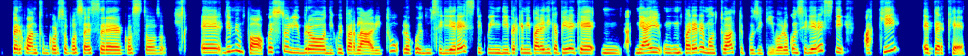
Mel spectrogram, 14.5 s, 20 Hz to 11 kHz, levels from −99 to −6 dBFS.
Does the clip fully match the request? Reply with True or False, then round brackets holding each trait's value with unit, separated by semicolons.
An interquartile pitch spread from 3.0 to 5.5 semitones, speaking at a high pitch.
False (2.5 semitones; 215 Hz)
